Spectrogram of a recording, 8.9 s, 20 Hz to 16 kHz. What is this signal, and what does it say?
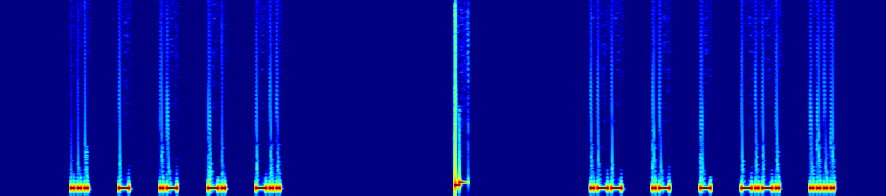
Morse code, heard as a keyed tone, about 36 wpm, spaced as for 20 wpm, 690 Hz. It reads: STAND WATCH
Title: 3x Character Spacing - Top 300 Words - 35wpm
